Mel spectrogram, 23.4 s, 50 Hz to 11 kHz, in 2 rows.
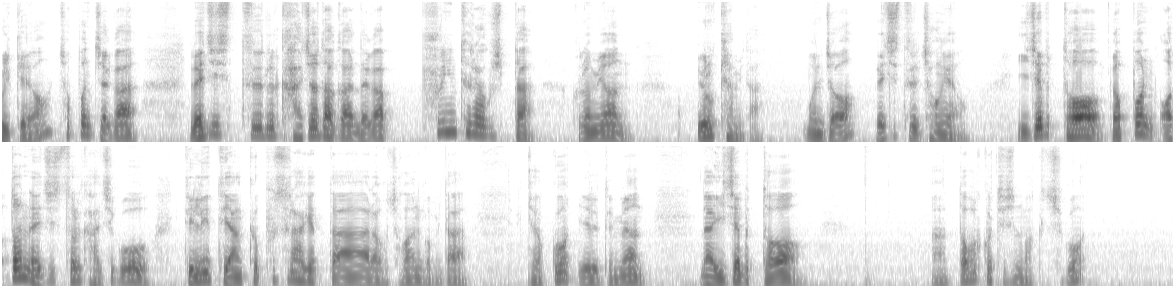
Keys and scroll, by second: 20.3 shift+'.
